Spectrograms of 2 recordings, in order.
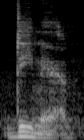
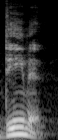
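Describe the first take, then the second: First: The nickname is said slowly, as two clear parts. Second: The nickname is said fast, blurred into one word.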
